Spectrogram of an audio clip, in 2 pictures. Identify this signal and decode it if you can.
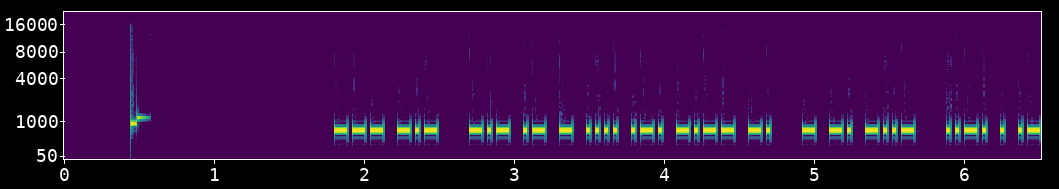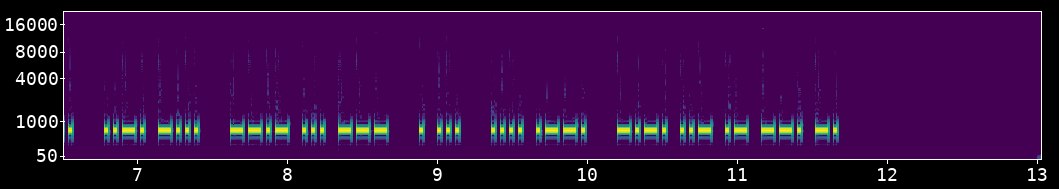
Morse code, heard as a keyed tone, about 40 wpm, 700 Hz. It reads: OK KATHRYN TNX FER FB QSO ES HP CUAGN
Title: Practice QSO - Exchange 4 - Ending - 40wpm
